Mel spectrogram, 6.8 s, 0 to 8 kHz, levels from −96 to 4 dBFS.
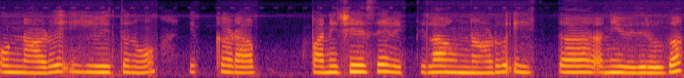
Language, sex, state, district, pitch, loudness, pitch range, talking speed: Telugu, female, Andhra Pradesh, Guntur, 235 Hz, -16 LUFS, 225-245 Hz, 95 wpm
